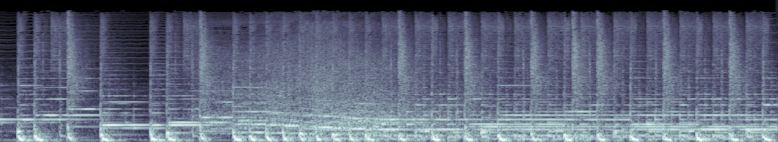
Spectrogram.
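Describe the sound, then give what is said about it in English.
Whining engines of the kart-racing video game Garfield Kart, where players race cars as cats, rev and sweep in pitch, with squealing tires cutting through a busy, loud, steady game soundscape. No one speaks. “We race cars as cats and lap up lasagna while doing laps in Garfield Kart.”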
